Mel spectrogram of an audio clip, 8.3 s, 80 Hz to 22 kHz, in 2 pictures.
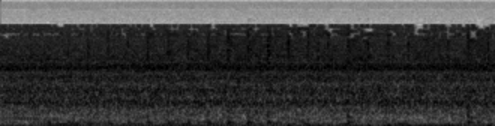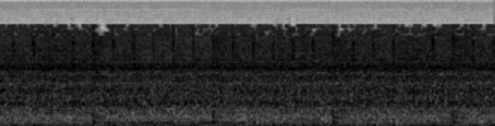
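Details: AMD Radeon RX 5700 XT blower card during benchmarking, fan at high speed: steady, loud rushing air with a low hum underneath and no knocks or rattles. The blower fan is simply spinning flat out.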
